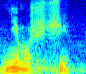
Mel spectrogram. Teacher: «Немощи» в церковном «ша» долгое, мягкое, «щ» лучше все-таки произносить так текуче, которое, чтобы оно начиналось как «ш», а заканчивалось как «ч»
